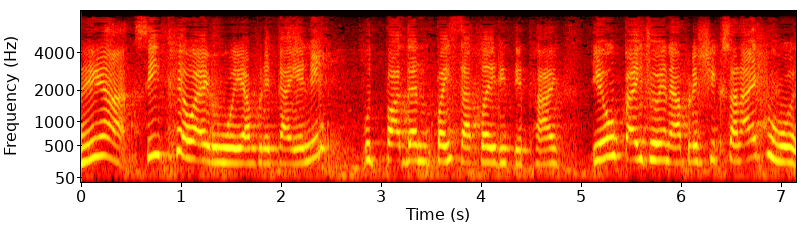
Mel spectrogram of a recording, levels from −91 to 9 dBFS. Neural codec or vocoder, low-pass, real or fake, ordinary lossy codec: codec, 16 kHz, 1.1 kbps, Voila-Tokenizer; none; fake; none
